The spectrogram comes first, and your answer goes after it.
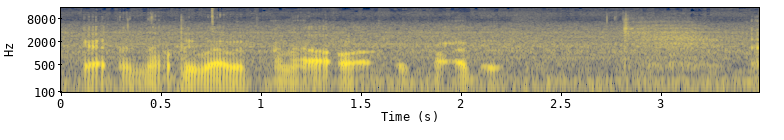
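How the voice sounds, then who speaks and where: A man talking at a fairly slow pace over noticeable background noise. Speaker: flight sim streamer. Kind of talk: gameplay commentary. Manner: hesitant, many fillers.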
